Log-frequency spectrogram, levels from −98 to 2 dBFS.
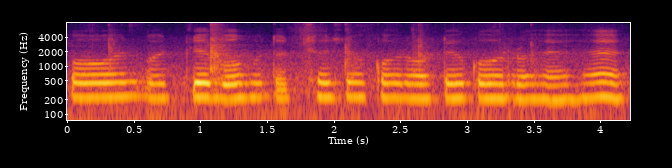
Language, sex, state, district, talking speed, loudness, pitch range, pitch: Hindi, female, Gujarat, Gandhinagar, 130 wpm, -17 LUFS, 210-225 Hz, 220 Hz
